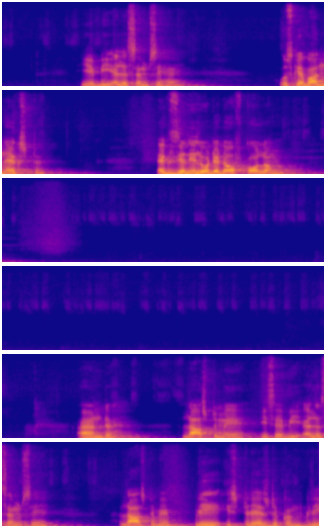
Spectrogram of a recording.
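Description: A man speaks calmly and clearly into a close microphone, pausing between phrases.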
